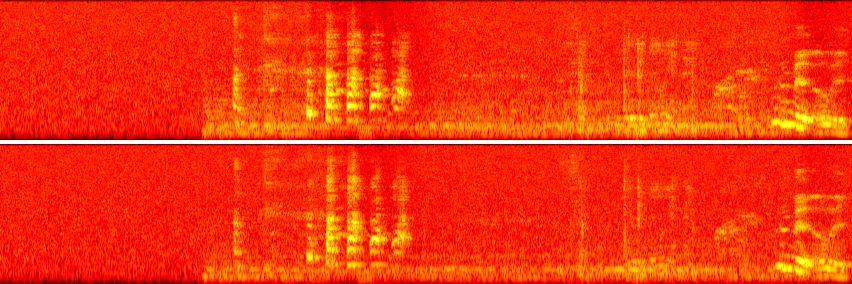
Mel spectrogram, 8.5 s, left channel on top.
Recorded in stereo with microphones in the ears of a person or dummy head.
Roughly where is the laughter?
Left.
